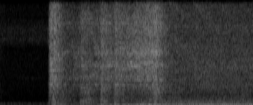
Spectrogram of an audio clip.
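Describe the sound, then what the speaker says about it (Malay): A car engine cranks and catches after a quiet moment, then settles into a steady low idle close by, with no talking over it. "Saya hidupkan engine ya"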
